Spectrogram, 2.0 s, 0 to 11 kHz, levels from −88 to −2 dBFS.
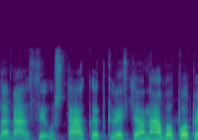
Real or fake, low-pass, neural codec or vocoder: real; 7.2 kHz; none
